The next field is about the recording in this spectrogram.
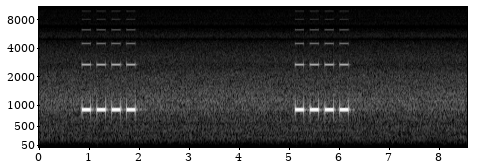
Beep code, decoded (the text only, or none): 4 short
